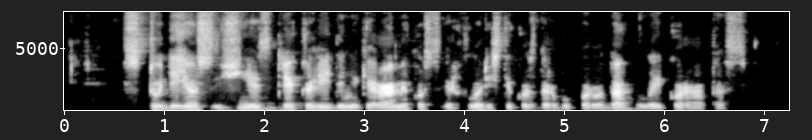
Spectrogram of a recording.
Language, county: Lithuanian, Šiauliai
